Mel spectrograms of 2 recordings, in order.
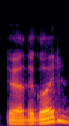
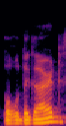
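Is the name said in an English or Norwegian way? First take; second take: Norwegian; English. First: The name has a Norwegian pronunciation. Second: The name has an English pronunciation. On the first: The speaker calls it right. "another guy named Ødegaard" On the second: The speaker calls it wrong. "not Odegaard"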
